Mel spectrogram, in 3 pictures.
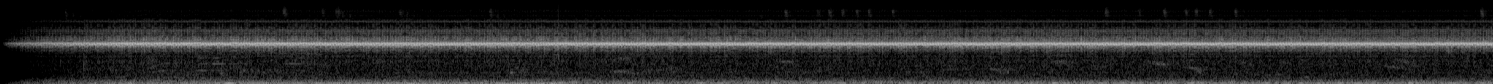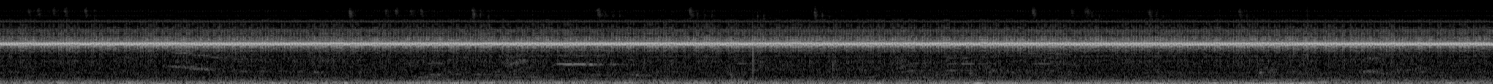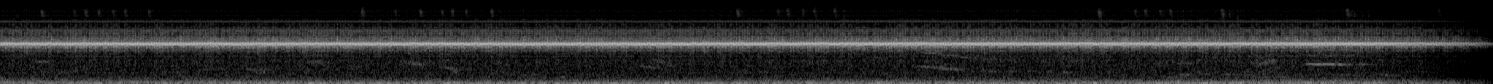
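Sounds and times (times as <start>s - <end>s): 
cicadas: 0.0s - 44.7s.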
